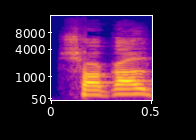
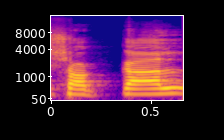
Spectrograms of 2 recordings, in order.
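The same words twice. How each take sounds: First: Said in the usual way. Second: সকাল with the k doubled and held, "shok-kal"; forceful doubled consonant. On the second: Shown as a demonstration. Teacher recapping the rule, সকাল said forcefully with doubled k. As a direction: lean hard into a long k in the middle of সকাল. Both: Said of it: "জোর দিয়ে উচ্চারণ করার জন্য".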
